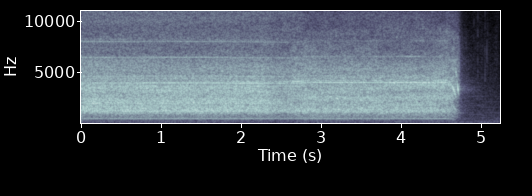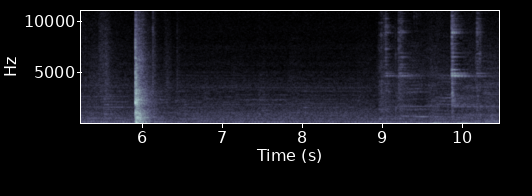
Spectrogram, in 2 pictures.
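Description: A power drill bores a cable hole through a part on a Model A roadster, a loud steady whine running for nearly five seconds before stopping abruptly, followed by a sharp clack and a few faint clinks in a quiet room.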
